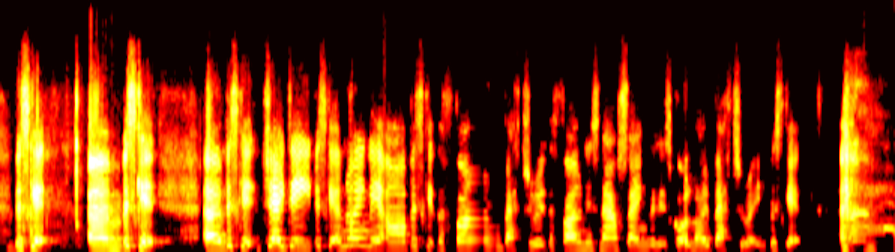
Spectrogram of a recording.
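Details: Tourette syndrome in a woman, with repeated involuntary vocal tics of the word "biscuit" that she cannot control, sometimes triggered by things seen or heard; Tourette syndrome vocal tics.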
